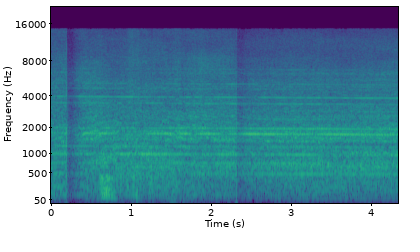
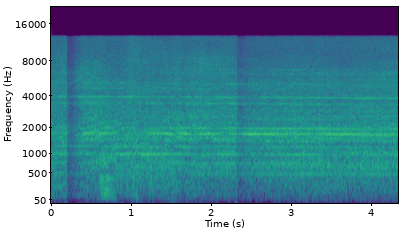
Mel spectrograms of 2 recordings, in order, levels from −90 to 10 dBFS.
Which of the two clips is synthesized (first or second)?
second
